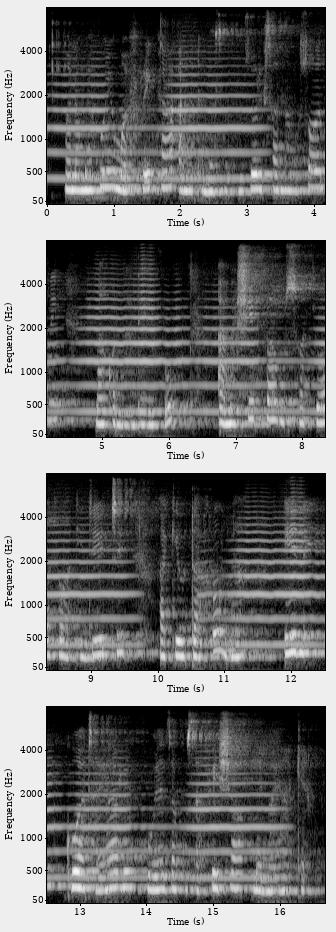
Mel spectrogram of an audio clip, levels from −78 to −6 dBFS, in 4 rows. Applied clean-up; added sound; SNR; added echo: none; Trumpet; 7 dB; reverberation time 1.9 s.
